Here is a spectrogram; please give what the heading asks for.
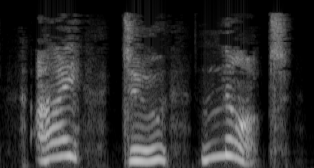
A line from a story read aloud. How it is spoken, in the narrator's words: Her voice was loud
